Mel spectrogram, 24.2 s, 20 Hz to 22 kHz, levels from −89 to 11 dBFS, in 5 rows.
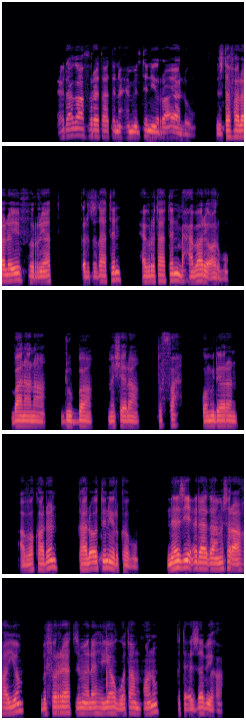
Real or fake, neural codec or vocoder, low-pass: real; none; 7.2 kHz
